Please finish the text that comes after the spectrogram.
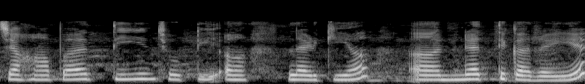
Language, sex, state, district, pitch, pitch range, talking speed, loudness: Hindi, female, Bihar, Saran, 220 Hz, 215-235 Hz, 110 wpm, -17 LUFS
